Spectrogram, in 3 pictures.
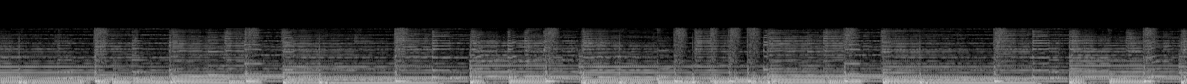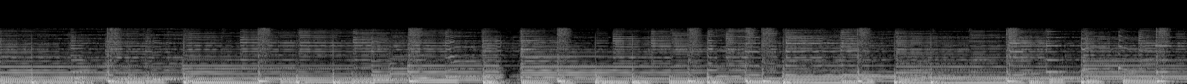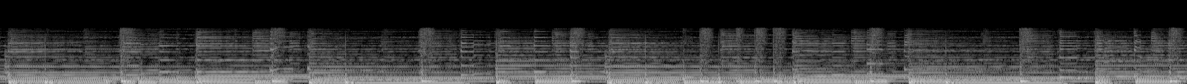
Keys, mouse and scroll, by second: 1.5-2.6 scroll down 1, 3.3 click, 4.9 click, 7.1 click, 7.3 double click, 8.2 double click, 8.3 double click, 8.4 double click, 9.2 scroll up 4, 10.8 click, 12.0 click, 16.0 click, 18.2 click, 19.0 scroll down 2, 19.4 click, 21.6 click, 22.1 click, 22.4 click, 23.4 click, 24.3 click, 27.5-28.1 scroll up 1, 28.6 click, 29.5 click, 30.0 click, 30.7 click, 31.3 click, 32.2 click, 32.7 scroll down 1, 34.7 alt+f, 35.4-35.6 scroll up 1.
